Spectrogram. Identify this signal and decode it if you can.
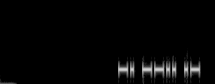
Morse code, heard as a keyed tone, about 40 wpm, 700 Hz. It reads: NZA
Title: USA Call Sign Postfixes - 3 Letters 40wpm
